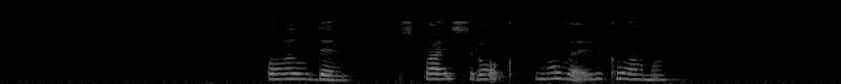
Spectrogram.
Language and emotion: Russian, sad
